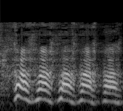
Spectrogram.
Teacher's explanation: you find nasality in posed laughter, that kind of ha-ha-ha-ha sound, that you never get, you could not do if you were laughing involuntarily.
